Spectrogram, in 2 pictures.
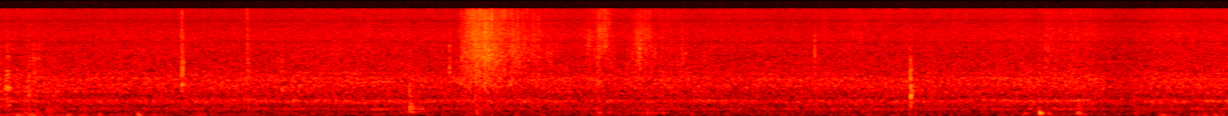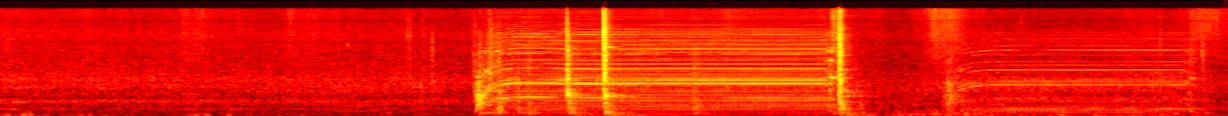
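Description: Honeybees buzzing around open hives. About two-thirds of the way through, an electric hoist motor runs with a steady whine for nearly three seconds. A fainter run of the motor follows near the end.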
